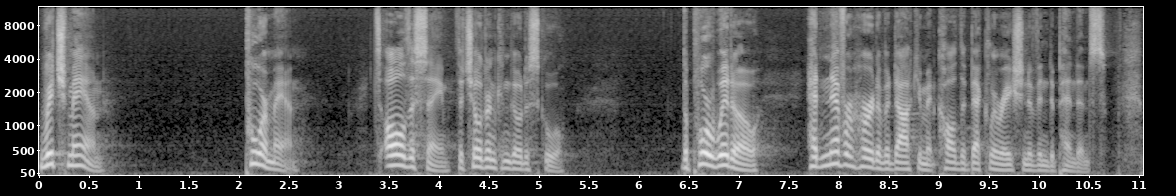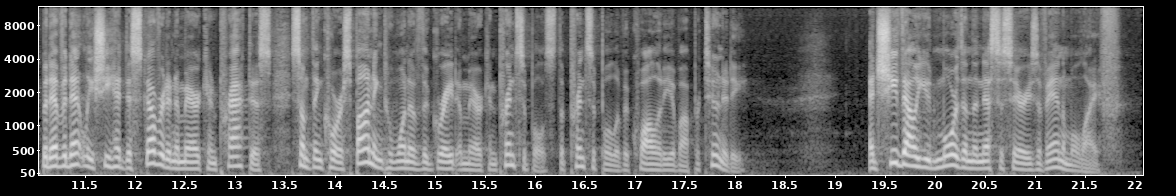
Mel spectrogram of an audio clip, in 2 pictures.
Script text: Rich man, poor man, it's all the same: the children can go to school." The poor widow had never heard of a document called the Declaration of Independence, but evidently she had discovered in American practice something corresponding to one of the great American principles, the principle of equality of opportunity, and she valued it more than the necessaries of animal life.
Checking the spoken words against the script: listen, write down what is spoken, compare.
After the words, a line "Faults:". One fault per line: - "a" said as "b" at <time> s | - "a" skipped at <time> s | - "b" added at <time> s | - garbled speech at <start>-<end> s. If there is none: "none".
Rich man, poor man, it's all the same: the children can go to school." The poor widow had never heard of a document called the Declaration of Independence, but evidently she had discovered in American practice something corresponding to one of the great American principles, the principle of equality of opportunity, and she valued more than the necessaries of animal life.
Faults:
- "it" skipped at 20.0 s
